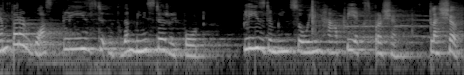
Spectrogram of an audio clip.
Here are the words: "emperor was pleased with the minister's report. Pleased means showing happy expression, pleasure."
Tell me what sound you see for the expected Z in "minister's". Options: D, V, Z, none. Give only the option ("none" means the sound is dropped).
none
